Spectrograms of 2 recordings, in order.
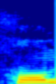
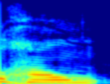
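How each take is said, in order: First: होम with a single flat vowel, no glide; plain-o pronunciation. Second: होम with an "au" glide in the middle; diphthong pronunciation. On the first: Teacher showing students how not to say it, pure-o pronunciation. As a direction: say होम as "hom", with one pure o. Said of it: "होम नहीं बोलते इसको". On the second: Teacher showing students how to say the word, gliding diphthong. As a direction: say होम as "haum", gliding from schwa to u. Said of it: "होम एक तरह से बोलते हैं". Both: Shown as a demonstration.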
